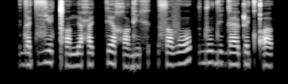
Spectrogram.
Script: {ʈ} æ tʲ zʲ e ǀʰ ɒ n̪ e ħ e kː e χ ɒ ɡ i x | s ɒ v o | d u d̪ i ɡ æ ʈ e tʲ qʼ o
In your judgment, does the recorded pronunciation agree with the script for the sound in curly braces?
no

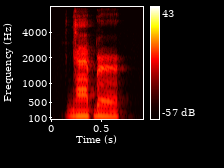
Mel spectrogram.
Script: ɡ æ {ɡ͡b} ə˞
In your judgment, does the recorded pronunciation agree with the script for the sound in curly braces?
no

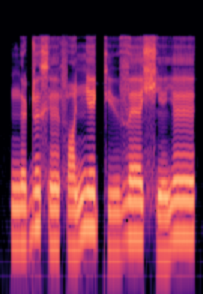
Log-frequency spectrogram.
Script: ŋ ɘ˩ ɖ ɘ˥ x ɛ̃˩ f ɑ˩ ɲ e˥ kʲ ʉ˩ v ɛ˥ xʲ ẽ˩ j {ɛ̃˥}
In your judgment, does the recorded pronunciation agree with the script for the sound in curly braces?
yes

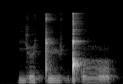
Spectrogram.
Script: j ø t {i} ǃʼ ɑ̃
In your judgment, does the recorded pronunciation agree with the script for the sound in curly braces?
no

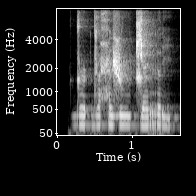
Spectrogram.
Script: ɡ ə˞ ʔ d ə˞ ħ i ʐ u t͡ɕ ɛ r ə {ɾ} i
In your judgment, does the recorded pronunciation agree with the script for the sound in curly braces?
yes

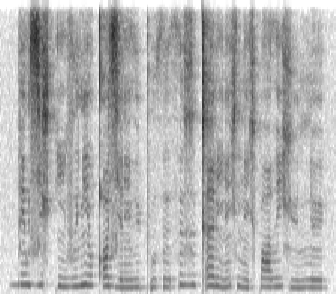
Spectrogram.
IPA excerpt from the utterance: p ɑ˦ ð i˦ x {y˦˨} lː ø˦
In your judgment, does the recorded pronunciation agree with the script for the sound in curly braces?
no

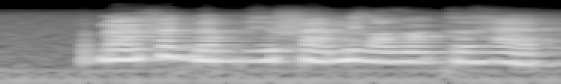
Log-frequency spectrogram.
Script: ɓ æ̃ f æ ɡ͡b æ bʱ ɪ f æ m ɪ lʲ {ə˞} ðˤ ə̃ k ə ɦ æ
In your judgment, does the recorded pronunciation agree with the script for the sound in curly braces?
yes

